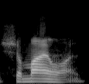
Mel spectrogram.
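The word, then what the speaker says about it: שמעון: so those two rejoined these two are joined shamayawan zebulun zabalawan from guatemata Panama okay zabalawan and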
